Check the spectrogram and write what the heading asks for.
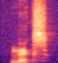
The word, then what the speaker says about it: Mx: Читается – ещё раз, как /məks/.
